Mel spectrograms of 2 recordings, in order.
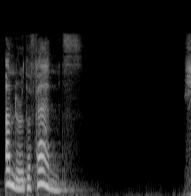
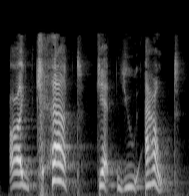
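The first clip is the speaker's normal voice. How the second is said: loud, higher complaining voice; exasperated cry; 7 semitones higher, 6 dB louder than usual. A narrator's reading. Man pulling at stuck rabbit, loud and exasperated. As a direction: call it out in frustration.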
